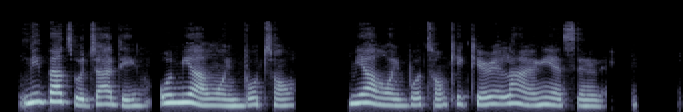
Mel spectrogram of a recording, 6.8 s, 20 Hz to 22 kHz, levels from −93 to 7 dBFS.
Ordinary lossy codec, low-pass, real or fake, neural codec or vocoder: none; 10.8 kHz; fake; codec, 24 kHz, 0.9 kbps, WavTokenizer, medium speech release version 2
